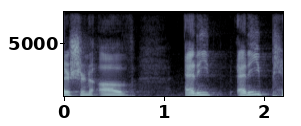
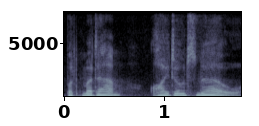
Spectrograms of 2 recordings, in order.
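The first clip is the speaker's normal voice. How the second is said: put-on trying an English accent; 2 semitones higher, 5 dB quieter than usual. Showing how Keanu Reeves would sound attempting an English accent. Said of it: "trying to do an English accent, he would be like".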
